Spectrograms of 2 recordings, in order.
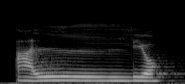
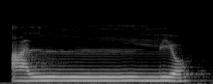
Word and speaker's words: aglio: Aglio, aglio. Aglio. Can you feel where it's hitting? Right behind your teeth. The whole section here of the tongue is touching the palate, and you're saying aglio.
